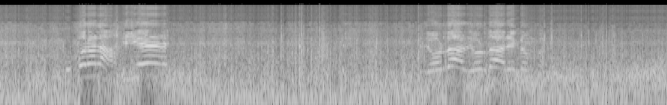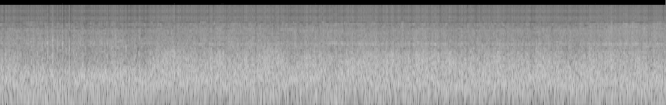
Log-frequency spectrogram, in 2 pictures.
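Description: Wind rushes and rumbles loudly past.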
